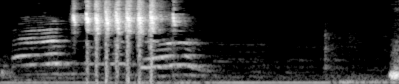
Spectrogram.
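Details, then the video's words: Cucak cungkok in gacor song with tembakan bursts: a few rising whistled notes lead into a quick harsh rattle of clicks, followed by a lower sliding whistle, with low background hum. "masteran cucak cungkok gacor full tembakan"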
